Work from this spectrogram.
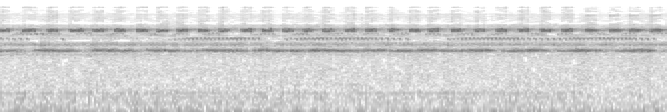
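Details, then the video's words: Continuous high-pitched cricket trilling, a bright metallic ring pulsing in quick chirps, with several layered tones holding steady throughout and nothing else audible. "Suara JANGKRIK Pengusir TIKUS"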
